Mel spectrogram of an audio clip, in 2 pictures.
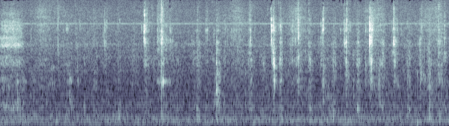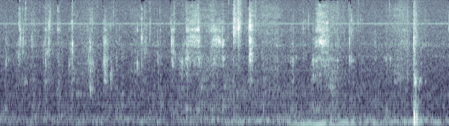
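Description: Close-miked mukbang eating: a person biting and chewing crisp food, with irregular small crunches and crackles a second or so apart. One louder sharp click comes near the end.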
